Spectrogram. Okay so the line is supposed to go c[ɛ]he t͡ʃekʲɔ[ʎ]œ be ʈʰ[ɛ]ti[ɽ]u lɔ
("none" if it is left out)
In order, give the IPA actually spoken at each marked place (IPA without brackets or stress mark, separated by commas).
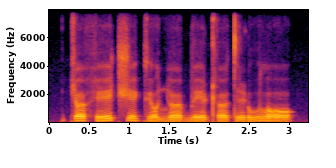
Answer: œ, ʎ, œ, ɽ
